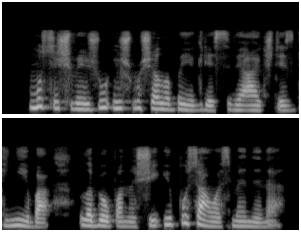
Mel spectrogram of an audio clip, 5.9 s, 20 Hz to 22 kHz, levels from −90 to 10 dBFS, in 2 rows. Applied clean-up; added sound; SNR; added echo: none; none; none; none.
